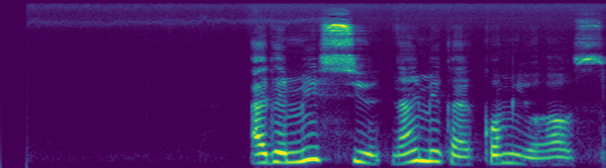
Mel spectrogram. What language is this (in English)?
Nigerian Pidgin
